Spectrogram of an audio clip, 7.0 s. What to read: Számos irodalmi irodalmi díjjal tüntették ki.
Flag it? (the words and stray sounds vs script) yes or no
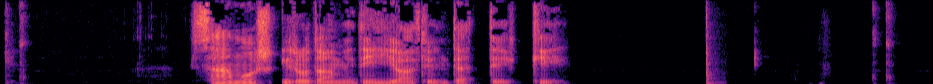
yes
